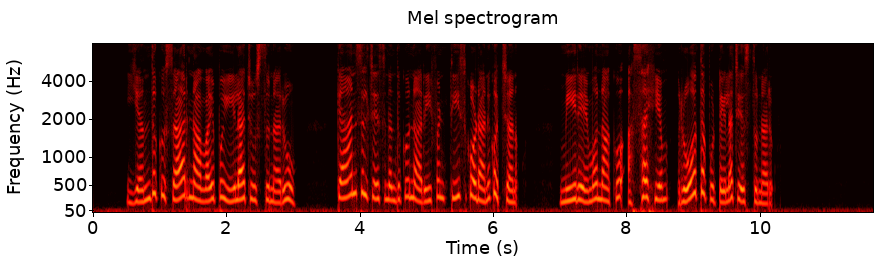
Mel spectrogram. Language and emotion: Telugu, disgusted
